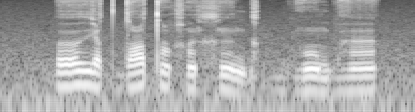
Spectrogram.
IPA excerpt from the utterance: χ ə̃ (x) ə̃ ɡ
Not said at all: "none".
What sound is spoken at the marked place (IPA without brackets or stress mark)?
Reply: x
